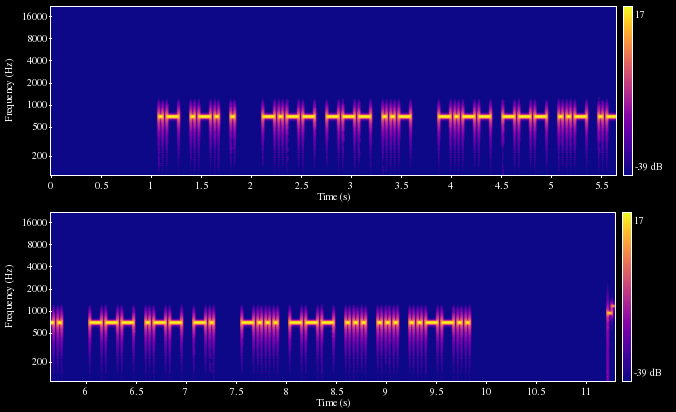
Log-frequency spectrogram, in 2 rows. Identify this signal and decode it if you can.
Morse code, heard as a keyed tone, about 32 wpm, 700 Hz. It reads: ARE YOU YOUR OWN BOSS?
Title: Sentences from Top 1000 Words - Review Part 4 - 30wpm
